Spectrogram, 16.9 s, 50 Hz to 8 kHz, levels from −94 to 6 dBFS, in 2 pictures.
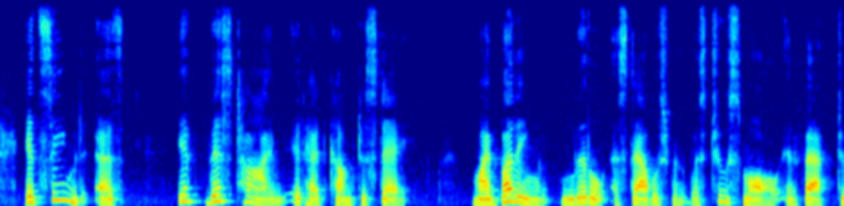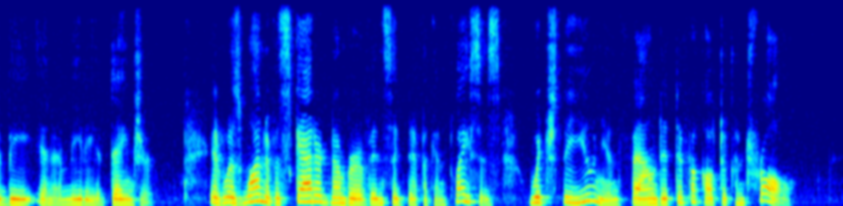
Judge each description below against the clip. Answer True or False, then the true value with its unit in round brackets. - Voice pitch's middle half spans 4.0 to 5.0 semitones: False (3.6 semitones)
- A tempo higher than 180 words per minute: False (155 wpm)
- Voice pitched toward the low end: False (185 Hz)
